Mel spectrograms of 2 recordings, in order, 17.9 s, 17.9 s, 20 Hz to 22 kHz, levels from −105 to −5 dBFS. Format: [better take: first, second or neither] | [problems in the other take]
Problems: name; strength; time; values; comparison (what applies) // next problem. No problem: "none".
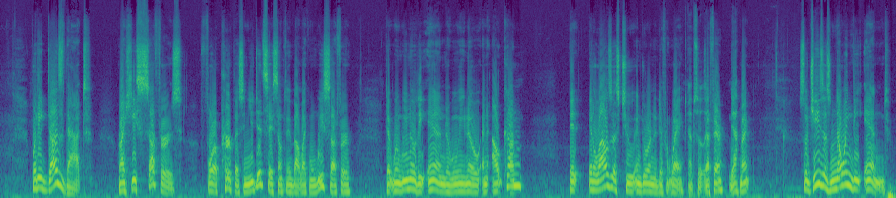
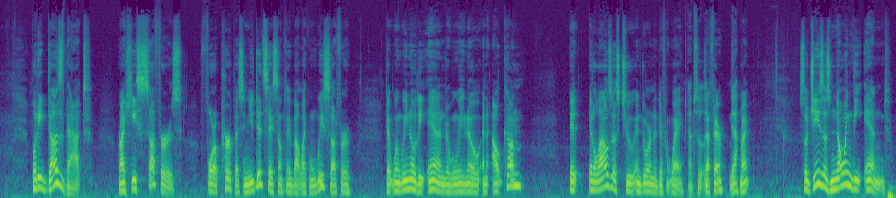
second | distortion; slight; 10 dB below the speech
